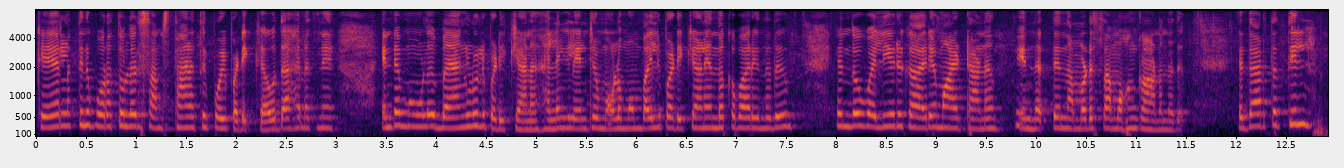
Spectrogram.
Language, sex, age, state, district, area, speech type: Malayalam, female, 30-45, Kerala, Kozhikode, rural, spontaneous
